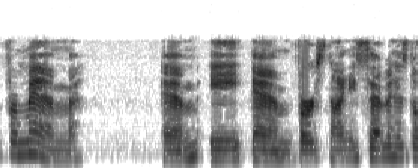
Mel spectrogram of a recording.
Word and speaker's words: Mem: l m this is the letter m for mem m-e-m verse 97 is the letter m that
